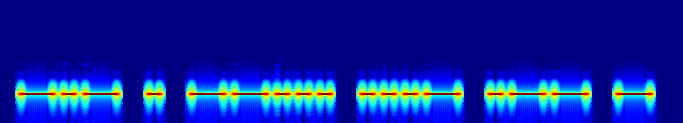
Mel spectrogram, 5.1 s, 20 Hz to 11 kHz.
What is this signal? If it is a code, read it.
Morse code, heard as a keyed tone, about 15 wpm, 700 Hz. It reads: KE7VWT
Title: USA Callsign DE Callsign - 6 Characters - 15wpm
